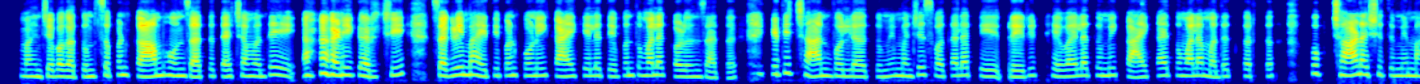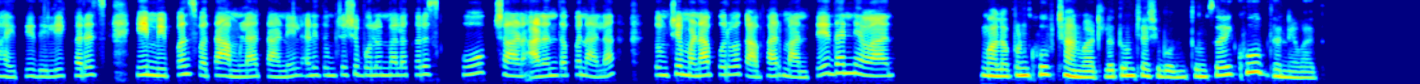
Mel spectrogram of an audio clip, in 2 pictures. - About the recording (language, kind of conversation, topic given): Marathi, podcast, स्वतःला प्रेरित ठेवायला तुम्हाला काय मदत करतं?
- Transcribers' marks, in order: laughing while speaking: "त्याच्यामध्ये आणि घरची सगळी माहिती"; joyful: "किती छान बोलल्या ओ तुम्ही! … आभार मानते. धन्यवाद"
